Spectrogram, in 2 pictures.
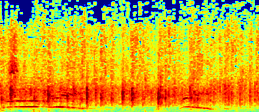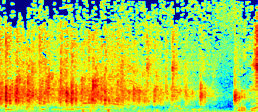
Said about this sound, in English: Come on, clap your hands and let's give him praise.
